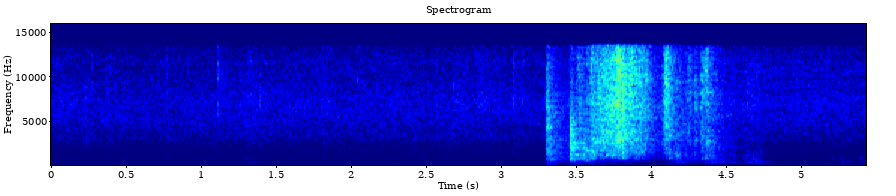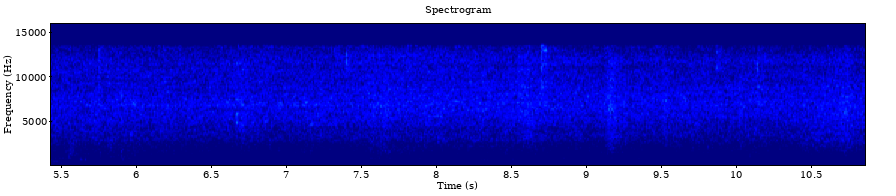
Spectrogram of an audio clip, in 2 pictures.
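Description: Long metal oven rake scraping the burning embers across the floor of a wood-fired brick bread oven. There is one loud, harsh scrape about three seconds in that lasts about a second and a half, with a few light knocks of the tool around it.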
